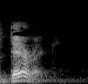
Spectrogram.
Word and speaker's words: Derek: My middle name is Derek.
